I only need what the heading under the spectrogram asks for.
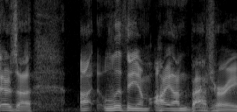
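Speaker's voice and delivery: put-on Irish accent. Riffing on a movie-style scenario during a conversation, irish accent. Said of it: "Great Irish accent".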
